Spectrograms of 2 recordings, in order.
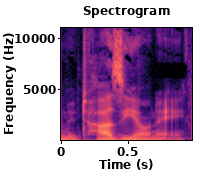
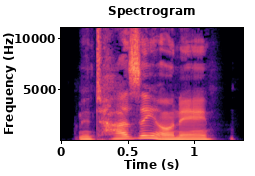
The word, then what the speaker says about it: Mutazione: And this is, it's pronounced via the Italian word for mutation. It's called Mutazione.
